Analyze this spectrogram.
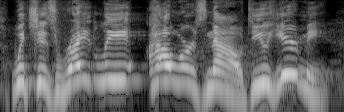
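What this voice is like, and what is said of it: Voice cracks while preaching. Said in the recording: “My voice cracked.”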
